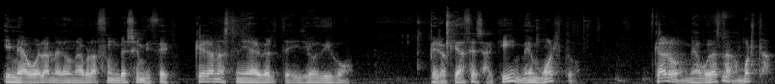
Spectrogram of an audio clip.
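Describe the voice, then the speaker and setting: A man's voice: lowish voice, quick pace, dark tone, breathy edge. A man from Spain with a Spanish accent, recounting a personal experience in earnest, vivid detail, quoting the dialogue. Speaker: interview guest.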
